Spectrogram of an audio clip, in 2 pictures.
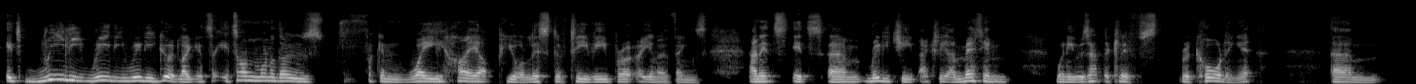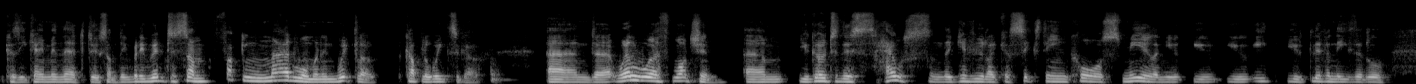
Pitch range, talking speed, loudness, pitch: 115-145 Hz, 205 wpm, -26 LUFS, 125 Hz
